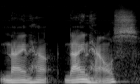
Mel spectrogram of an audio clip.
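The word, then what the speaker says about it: Nienhuis: angry email, written by a David Ninehouse. It's spelled Neinhuis, and it's called Not by Paul Alone.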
